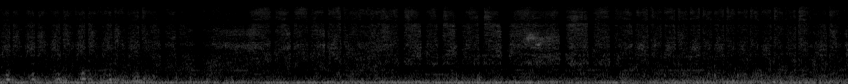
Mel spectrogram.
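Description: A wet melamine-foam magic eraser scrubbing a textured vinyl boat seat: steady rubbing in many quick short strokes, over a steady low hum.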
